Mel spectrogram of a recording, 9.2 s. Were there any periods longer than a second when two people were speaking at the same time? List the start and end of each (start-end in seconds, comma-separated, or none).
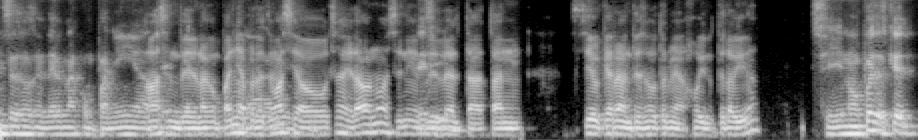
1.4-3.0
